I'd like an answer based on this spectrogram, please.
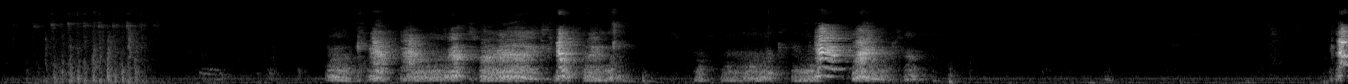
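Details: Jack-A-Bee puppies, a Beagle and Jack Russell cross aged five weeks, in a play date with cousin Ivory: a burst of scuffling growls and rapid high barks, then a short pause and another yelp.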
